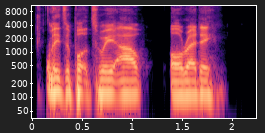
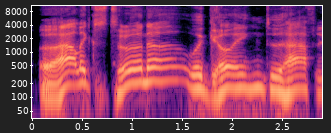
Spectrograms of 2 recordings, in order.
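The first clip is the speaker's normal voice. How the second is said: high, slow, drawn-out singer impression; 5 semitones higher, slower than usual. Streamer mimics the singer for viewers, impression. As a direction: stretch it out high like a crooning singer. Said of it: "rate my [name] impression".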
